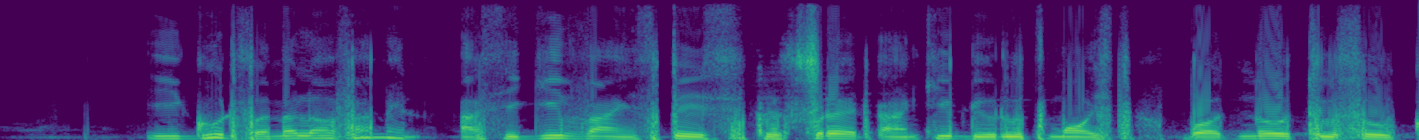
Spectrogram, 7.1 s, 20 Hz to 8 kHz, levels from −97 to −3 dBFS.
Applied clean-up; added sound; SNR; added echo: neural mask model Resemble Enhance denoiser.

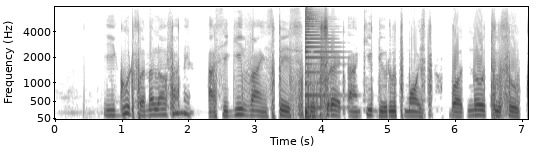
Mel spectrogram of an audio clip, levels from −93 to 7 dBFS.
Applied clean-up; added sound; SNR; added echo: classical method spectral subtraction.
